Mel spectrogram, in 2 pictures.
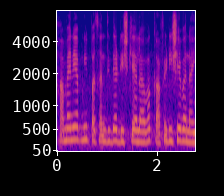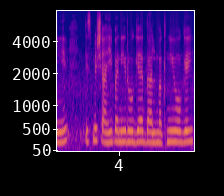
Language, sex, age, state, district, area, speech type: Urdu, female, 30-45, Delhi, Central Delhi, urban, spontaneous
